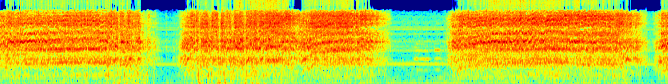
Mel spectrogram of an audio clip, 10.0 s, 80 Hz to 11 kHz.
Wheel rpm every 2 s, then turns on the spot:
170, 130, 160, 110, 190.
none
